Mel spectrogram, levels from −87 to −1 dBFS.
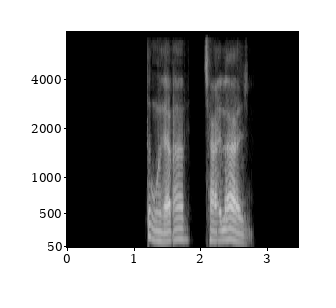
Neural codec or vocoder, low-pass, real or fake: codec, 16 kHz, 0.8 kbps, ZipCodec; 7.2 kHz; fake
